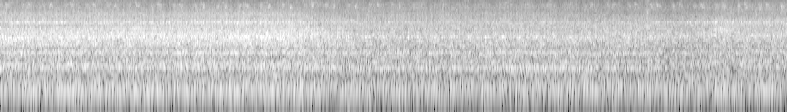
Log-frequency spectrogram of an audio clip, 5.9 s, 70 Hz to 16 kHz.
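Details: Infiniti G35: thin chirping, buzzing rattle in the engine bay over a quiet steady idle, source unknown, possibly belt drive; chirping rattle at idle.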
